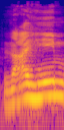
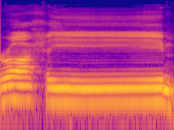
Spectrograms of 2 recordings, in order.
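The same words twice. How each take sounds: First: "রাহিম" quick, open a after a light r; everyday "রাহিম" with no long ending; mistaken light r. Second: "রহিম" with rounded r and long held i; chanted, drawn-out "রহিম"; correct heavy r. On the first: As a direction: say "রাহিম" plainly, unstretched. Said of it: "রাহিম বলবেন না". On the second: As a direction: stretch "রহিম" slowly, full r and throaty h. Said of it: "এরকম". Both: Shown as a demonstration.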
